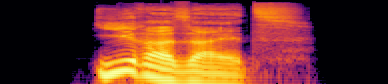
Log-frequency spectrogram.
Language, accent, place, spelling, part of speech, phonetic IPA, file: German, Germany, Berlin, ihrerseits, adverb, [ˈiːʁɐˌzaɪ̯t͡s], De-ihrerseits.ogg
- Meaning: 1. from her; on her behalf; as for her 2. from them; on their behalf; as for them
